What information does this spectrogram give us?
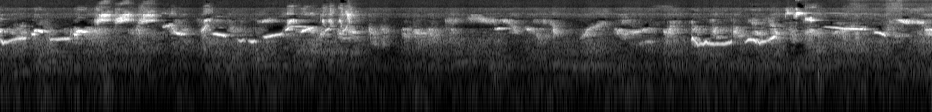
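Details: Mangrove blue flycatcher (tledekan bakau) singing persistently, recorded as tutoring material for cage birds: a long, dense run of high, varied chirps, trills and short whistled slurs, delivered quickly with barely a pause.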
